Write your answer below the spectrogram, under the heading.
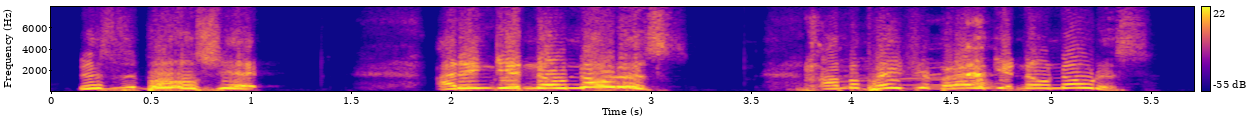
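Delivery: put-on outraged rant, high and screamed. Recounting a lady who came out of her house screaming, imitating a lady screaming. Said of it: "she was screaming".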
